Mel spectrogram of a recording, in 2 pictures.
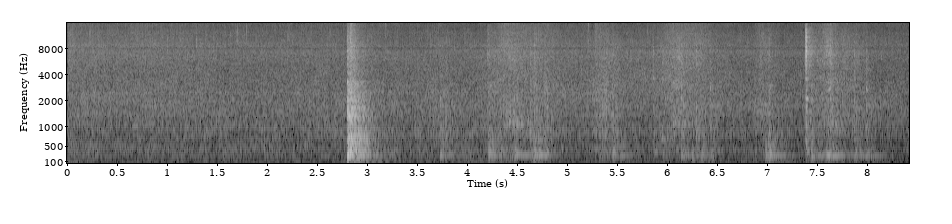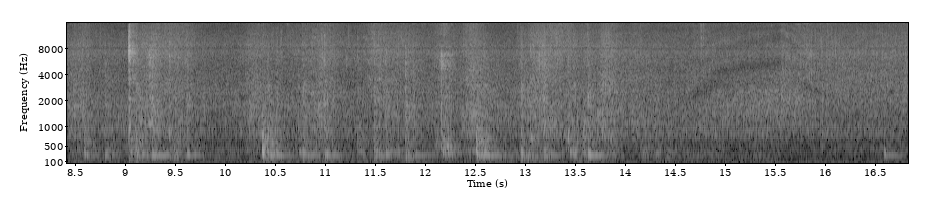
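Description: Fried raw jackfruit pieces sizzling in oil and masala in a metal kadai while a spatula stirs them, scraping and knocking against the pan. A loud clang of metal on the pan comes about three seconds in, with sharper knocks again at about seven and nine seconds.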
